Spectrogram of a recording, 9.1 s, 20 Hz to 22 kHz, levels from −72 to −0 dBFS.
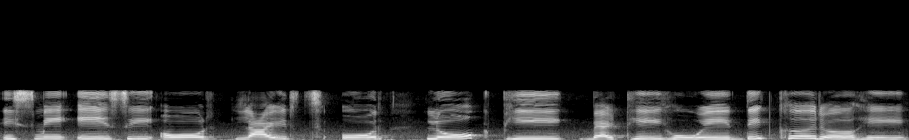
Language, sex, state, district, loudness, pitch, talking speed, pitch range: Hindi, female, Punjab, Fazilka, -13 LUFS, 265 Hz, 75 wpm, 250-275 Hz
